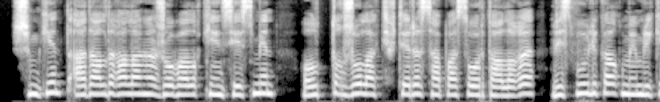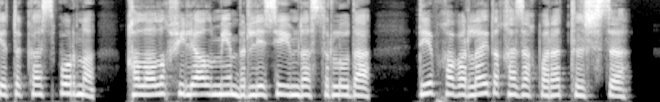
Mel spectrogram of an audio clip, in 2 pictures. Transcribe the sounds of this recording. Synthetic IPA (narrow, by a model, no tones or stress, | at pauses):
ʃɪmkʲe̞nt̪ɑd̪ɑlˠd̪əqɑlˠɑɴəʒo̞βɑlˠəq̚kʲʰe̞ŋse̞sɪme̞n | ʊlˠt̪ːəqʒo̞lˠak̚t̪iv̥t̪e̞ɾɪsɑpɑsəwo̞ɾt̪ɑlˠəʁəɾe̞spublijkɑlˠəqme̞mle̞kʲe̞t̪ːɪkʰːaspo̞ɾnə | qʰɑlˠɑlˠəqfʲijlʲijalˠəme̞nbɪɾle̞seʊjmd̪ɑst̪əɾəlˠud̪ɑ | d̪̥e̞pχɑβɑɾlˠɑjd̪əqʰɑzɑq̚pɑɾat̪ʰːɪlʃɪ̥sɪ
